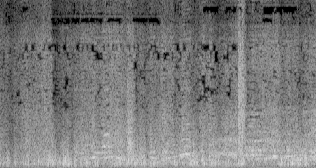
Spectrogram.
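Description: Storm wind buffeting the phone microphone, with rain and people's raised voices through it. Two brief hissing bursts come about two and a half and five seconds in.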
